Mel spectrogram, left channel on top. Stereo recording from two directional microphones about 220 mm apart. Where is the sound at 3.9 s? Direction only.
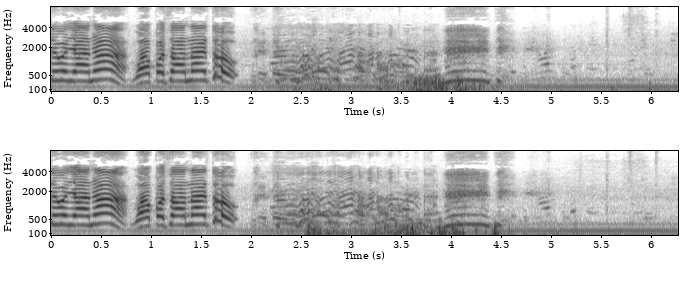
5° right (ahead or behind).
